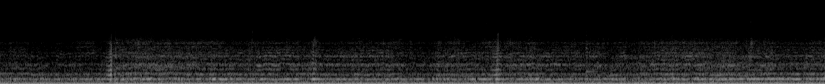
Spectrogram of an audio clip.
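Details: Honey bee colony droning at a bee cottage at twilight, a constant low buzz rich in overtones, punctuated by faint sharp clicks roughly every second or two.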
